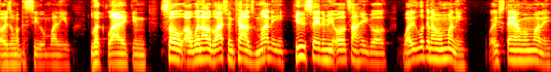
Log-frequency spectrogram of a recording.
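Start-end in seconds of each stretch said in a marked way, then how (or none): 6.0-8.3 mock, lighthearted, joking, teasing tone. Retelling what dad said while counting his cash: imitating a joking tone. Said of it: "He said it in a joking way".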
